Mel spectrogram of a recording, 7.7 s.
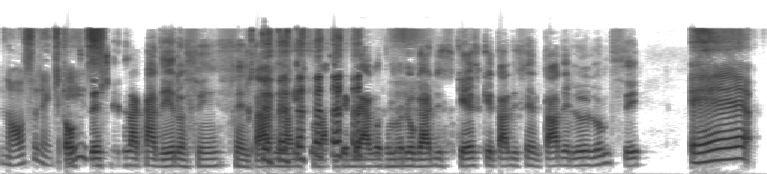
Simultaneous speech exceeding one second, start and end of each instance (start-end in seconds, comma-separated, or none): none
